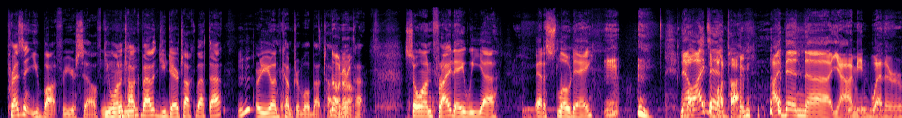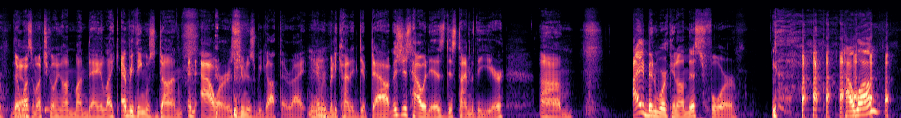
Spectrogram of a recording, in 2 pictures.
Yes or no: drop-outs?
no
